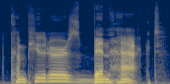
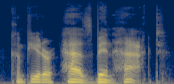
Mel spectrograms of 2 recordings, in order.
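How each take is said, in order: First: The word 'has' is squeezed into the noun. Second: The word 'has' is said in full. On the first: The speaker calls it right. "Usually it comes down to" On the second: The speaker calls it wrong. "We don't usually say"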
